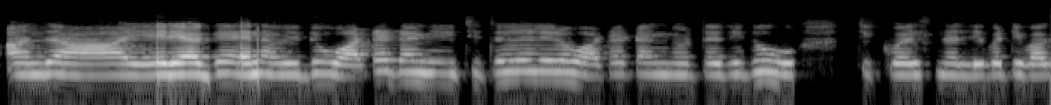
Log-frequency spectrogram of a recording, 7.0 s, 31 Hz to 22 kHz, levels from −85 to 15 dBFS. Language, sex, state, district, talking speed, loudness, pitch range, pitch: Kannada, female, Karnataka, Mysore, 145 wpm, -18 LUFS, 210-225 Hz, 215 Hz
